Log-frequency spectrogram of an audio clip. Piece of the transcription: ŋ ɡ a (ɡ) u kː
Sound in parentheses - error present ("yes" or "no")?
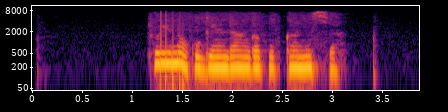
yes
